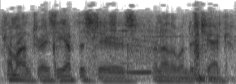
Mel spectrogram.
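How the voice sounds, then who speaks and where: A man narrating a police story in a clipped, deadpan way in 1940s radio acting. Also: low-pitched, quick pace, heavy background noise. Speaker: detective narrator. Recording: dull old radio recording with music.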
